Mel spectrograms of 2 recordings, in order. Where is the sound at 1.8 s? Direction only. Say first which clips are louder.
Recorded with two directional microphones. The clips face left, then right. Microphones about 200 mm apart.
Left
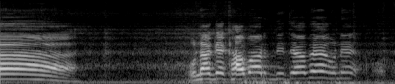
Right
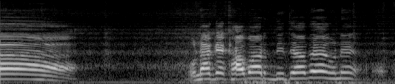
Even; 15° right (ahead or behind).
